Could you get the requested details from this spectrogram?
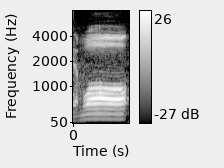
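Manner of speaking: را said loud with a full mouth; heavy, full-mouthed را. Shown as a demonstration. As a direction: fill the mouth for را. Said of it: "منہ بھر کے پڑھتے ہیں اسے".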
